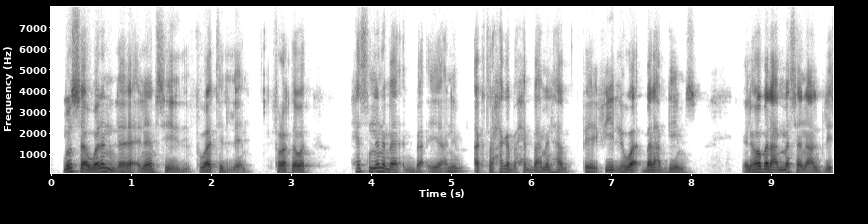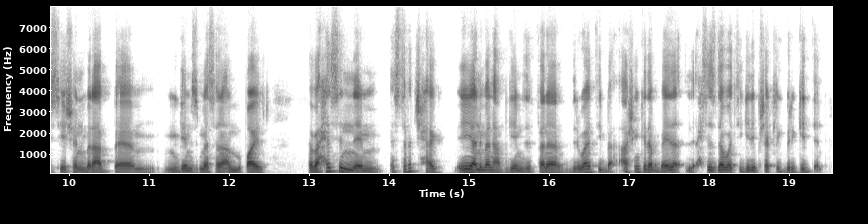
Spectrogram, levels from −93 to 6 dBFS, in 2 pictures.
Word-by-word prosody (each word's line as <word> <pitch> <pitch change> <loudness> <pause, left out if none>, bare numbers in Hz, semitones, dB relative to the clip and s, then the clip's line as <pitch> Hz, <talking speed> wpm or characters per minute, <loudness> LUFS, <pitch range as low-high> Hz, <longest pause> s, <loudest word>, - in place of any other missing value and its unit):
بُص 175 +5 +5
أولًا 120 +9 +8 0.4
ألاقي - - -4
نَفْسي 115 -8 -3 0.2
في - - -9
وقت - - +4
الفراغ 115 - -3
دوّه 115 -1 +3 0.5
باحس 165 +2 -6
إن 165 - +4
أنا 175 0 +5
ب 130 - -1
ب - - -3
يعني 90 - -4
أكتر - - -2
حاجة 140 +1 -1
باحب 125 +1 -5
أعملها 115 -1 -2 0.2
ف - - -2
فيه 105 +8 -1
اللي 100 -3 -4
هو 125 - +5
بالعب 125 +1 +2
games، 70 -8 -3 0.7
اللي 110 +3 +1
هو 140 - +9
بالعب 135 -4 +7
مثلًا 135 -4 +1
على 95 0 -1
الPlayStation، 95 -2 -5
بالعب 95 +1 +1
آمم 80 +3 -4
games 105 0 -1
مثلًا 105 +1 -1
على 80 - 0
الموبايل، 95 +4 +1 0.5
فباحس 180 +1 0
إن 125 -10 +3
ما 105 -3 -5
استفدتش 145 - -6
حاجة، 100 -4 -5 0.2
إيه 145 +1 +4
يعني 130 -2 +5
بالعب 120 -6 -1
games! 110 -2 -2
فأنا 100 0 +3
دلوقتي 140 +12 -3
ب - - -4
عشان 140 - -4
كده 140 -2 +1
بعيد 100 - 0
الإحساس 125 -1 -5
دوّة 120 -1 +2
ييجي 115 - -3
لي 115 - 0
بشكل 115 -5 -7
كبير 110 +5 -6
جدًا، 95 -3 -7
110 Hz, 180 wpm, -24 LUFS, 95-130 Hz, 0.7 s, هو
